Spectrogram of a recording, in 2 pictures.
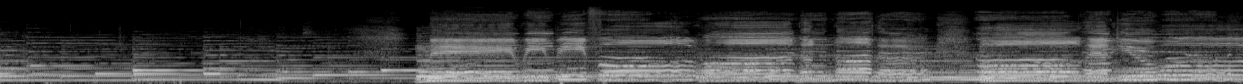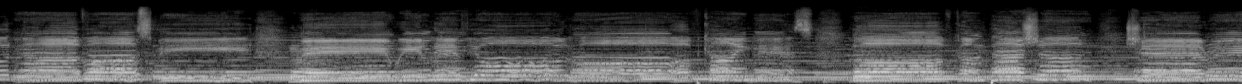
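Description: A hymn sung with instrumental accompaniment: the accompaniment plays alone with held notes, and the singing comes in about four seconds in and carries on over it.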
